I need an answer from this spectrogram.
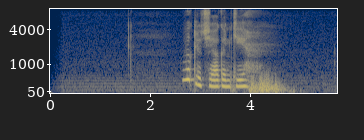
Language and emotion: Russian, sad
